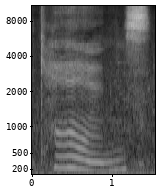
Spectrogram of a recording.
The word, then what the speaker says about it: Cairns: We're in Cairns.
